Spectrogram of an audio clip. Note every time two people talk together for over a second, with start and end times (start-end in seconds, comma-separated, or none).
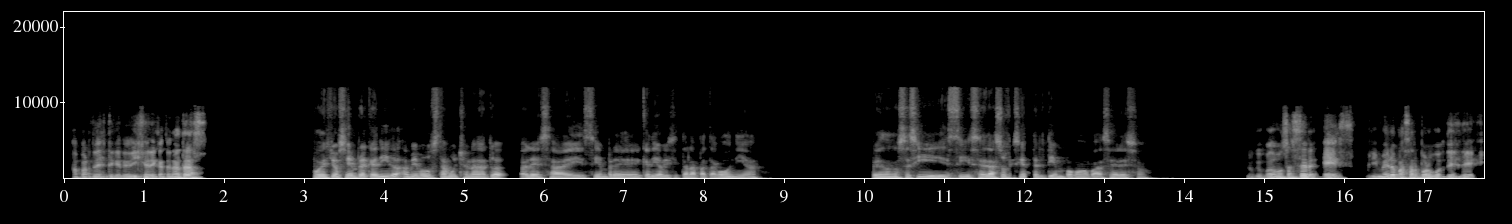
none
